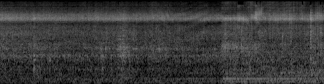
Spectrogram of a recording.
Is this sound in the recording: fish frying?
yes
